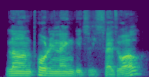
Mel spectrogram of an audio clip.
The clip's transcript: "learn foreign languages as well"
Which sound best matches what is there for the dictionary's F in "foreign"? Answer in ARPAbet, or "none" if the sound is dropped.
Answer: P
